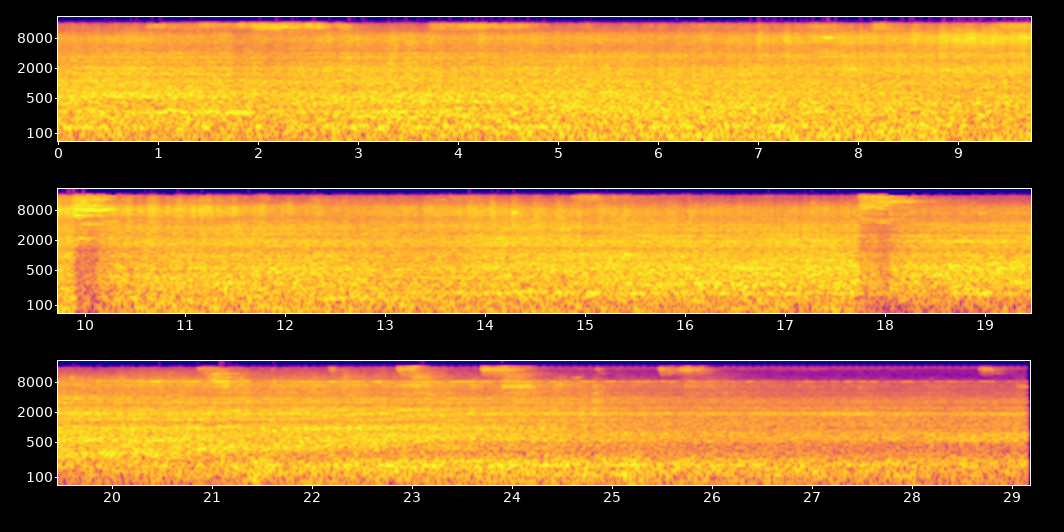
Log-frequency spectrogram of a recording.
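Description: Freight train of autorack and tank cars rolling past close by: a loud, steady rumble and rattle of steel wheels on rail, with some wheel squeal. It eases off somewhat toward the end as the last cars go by.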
